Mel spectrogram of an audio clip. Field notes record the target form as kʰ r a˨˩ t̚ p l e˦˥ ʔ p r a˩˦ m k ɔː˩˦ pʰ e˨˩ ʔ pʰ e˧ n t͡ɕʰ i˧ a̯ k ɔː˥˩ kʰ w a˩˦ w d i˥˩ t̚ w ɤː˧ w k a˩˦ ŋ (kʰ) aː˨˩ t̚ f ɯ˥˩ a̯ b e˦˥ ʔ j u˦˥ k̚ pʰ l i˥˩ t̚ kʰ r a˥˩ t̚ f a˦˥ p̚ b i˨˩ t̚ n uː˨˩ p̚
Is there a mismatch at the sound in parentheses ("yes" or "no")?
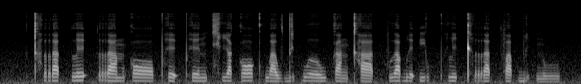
no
